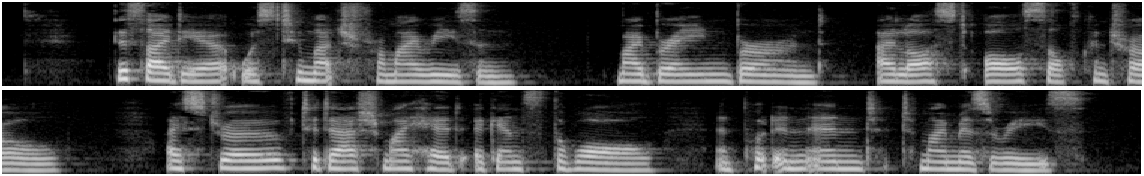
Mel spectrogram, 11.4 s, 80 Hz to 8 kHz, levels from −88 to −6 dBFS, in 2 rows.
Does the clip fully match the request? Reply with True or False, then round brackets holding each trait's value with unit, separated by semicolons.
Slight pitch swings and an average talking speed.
True (2.1 semitones; 170 wpm)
